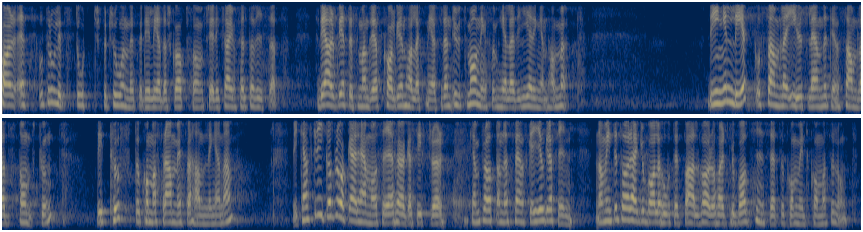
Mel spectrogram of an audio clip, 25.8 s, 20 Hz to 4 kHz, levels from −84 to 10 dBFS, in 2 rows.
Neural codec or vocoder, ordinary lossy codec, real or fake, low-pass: codec, 16 kHz, 16 kbps, FunCodec, trained on Chinese and English, 50 frames a second; none; fake; 3.6 kHz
